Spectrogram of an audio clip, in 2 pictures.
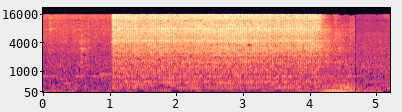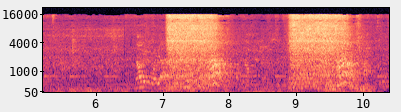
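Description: Pneumatic impact wrench running in bursts on a car's wheel bolts: one long burst of about three and a half seconds, a low thud near its end, then two shorter bursts. Background music plays throughout.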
